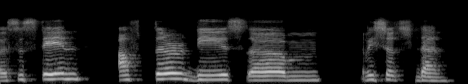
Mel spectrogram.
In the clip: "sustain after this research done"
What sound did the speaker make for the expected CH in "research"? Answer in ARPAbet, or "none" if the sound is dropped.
CH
